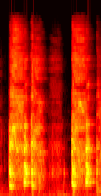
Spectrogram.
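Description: Harsh, dry coughing in two separate fits, several loud coughs in each with a brief quiet gap between them.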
